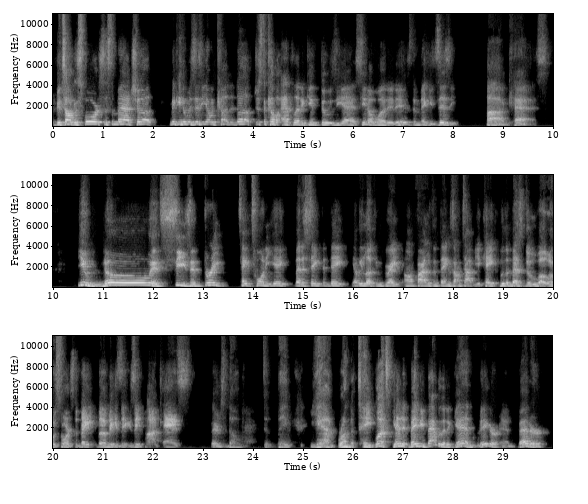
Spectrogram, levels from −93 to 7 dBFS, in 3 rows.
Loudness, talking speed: -20 LUFS, 165 wpm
